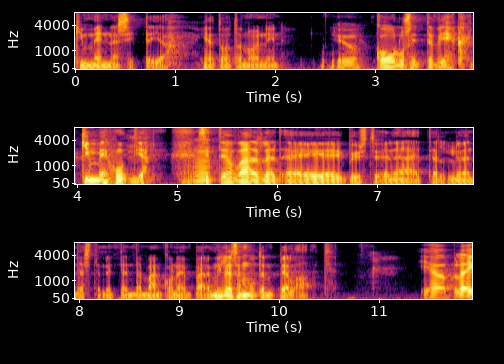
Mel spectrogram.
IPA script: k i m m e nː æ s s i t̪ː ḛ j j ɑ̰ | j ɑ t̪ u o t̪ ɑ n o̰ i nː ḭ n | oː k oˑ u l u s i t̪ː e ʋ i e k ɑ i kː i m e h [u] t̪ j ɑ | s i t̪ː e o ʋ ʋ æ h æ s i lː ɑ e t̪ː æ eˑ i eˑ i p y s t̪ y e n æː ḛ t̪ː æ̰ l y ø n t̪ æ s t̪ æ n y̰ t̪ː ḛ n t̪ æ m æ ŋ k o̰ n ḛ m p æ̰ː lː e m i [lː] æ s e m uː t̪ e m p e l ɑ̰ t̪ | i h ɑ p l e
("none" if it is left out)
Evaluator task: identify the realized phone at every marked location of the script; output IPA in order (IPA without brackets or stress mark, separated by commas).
u, lː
